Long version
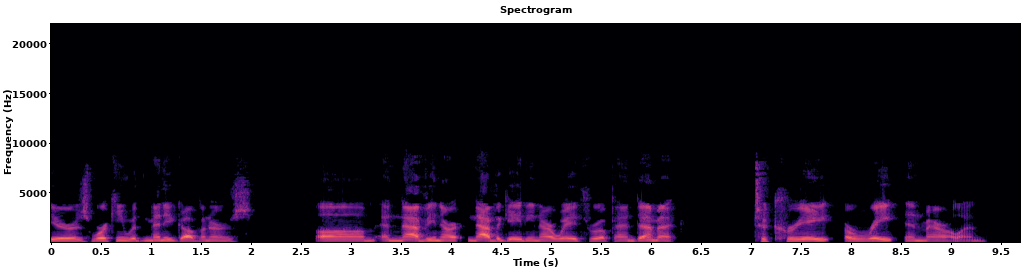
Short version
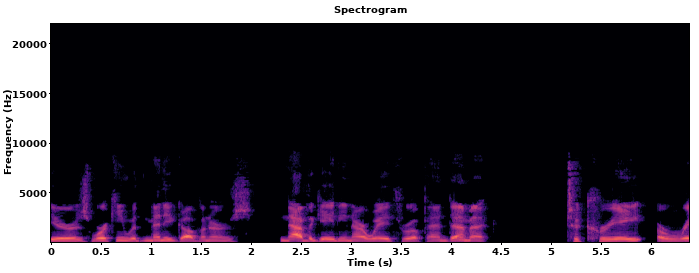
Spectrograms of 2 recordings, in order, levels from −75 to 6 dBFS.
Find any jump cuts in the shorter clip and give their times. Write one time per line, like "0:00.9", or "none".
0:02.3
